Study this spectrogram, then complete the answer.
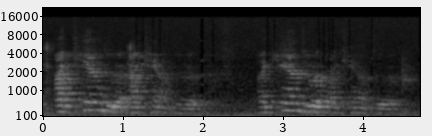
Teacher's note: It's just a little bit of a difference in the length of the vowel and the consonant.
